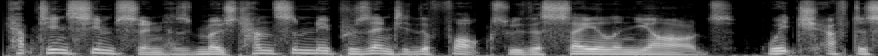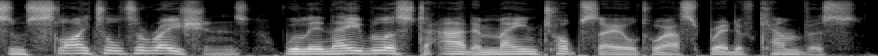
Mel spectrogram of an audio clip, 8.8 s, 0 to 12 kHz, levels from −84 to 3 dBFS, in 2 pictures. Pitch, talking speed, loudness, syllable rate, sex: 135 Hz, 210 wpm, -18 LUFS, 5.5 syllables/s, male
